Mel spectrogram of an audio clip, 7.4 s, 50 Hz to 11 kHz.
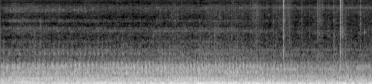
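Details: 2016 Dodge Challenger Scat Pack while driving: deep, steady droning rumble underneath from a bad driveshaft carrier bearing. Fix is to remove the exhaust and driveline and replace the carrier bearing.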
